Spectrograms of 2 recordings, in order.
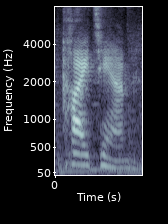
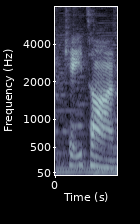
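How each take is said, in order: First: The first syllable sounds like Kai. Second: The first syllable sounds like Kate. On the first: The speaker calls it wrong. "they pronounce it Kaitan" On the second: The speaker calls it right. "it's supposed to be like Keitan"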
